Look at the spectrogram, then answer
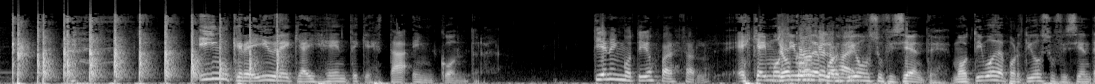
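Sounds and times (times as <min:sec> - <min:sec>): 
clapping: 0:00.1 - 0:02.9
speech: 0:02.0 - 0:05.0, 0:06.0 - 0:10.9.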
